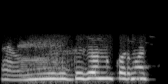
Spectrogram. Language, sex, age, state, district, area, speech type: Bengali, female, 60+, West Bengal, Jhargram, rural, conversation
